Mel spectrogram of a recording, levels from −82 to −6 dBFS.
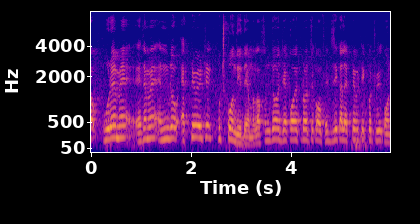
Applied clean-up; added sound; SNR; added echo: none; none; none; none.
